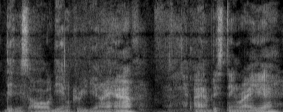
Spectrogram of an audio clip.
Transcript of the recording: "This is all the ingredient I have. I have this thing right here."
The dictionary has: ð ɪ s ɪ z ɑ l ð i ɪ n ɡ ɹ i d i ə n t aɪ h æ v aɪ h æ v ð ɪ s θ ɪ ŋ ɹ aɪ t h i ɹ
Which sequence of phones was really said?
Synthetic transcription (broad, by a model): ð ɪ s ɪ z ɑ l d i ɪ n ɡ ɹ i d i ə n aɪ h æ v aɪ h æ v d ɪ s t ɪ ŋ ɹ aɪ t h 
